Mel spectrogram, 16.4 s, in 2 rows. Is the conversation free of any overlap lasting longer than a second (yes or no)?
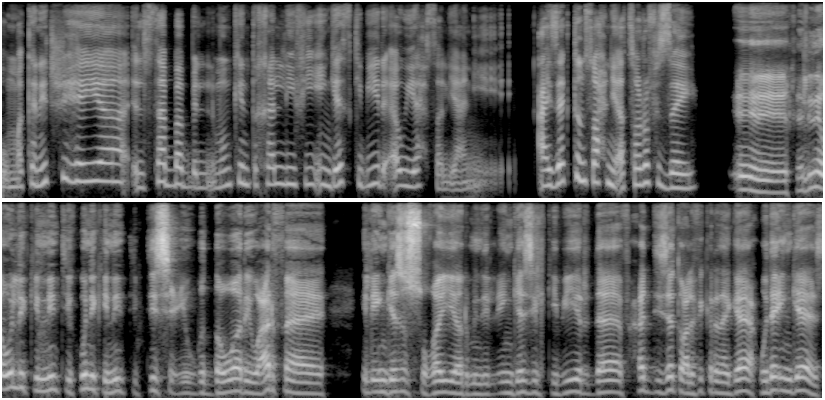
yes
